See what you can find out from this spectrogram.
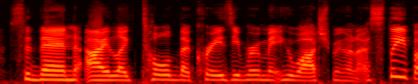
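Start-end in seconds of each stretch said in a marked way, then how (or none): none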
